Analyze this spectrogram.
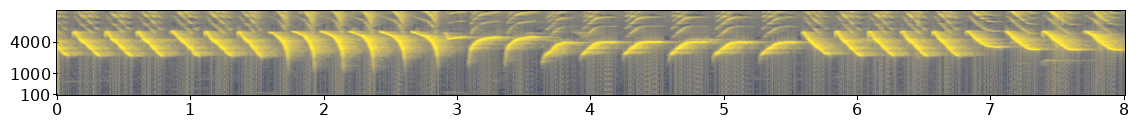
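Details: Canary singing a training song: loud, repeated downward-sweeping notes about three per second, shifting into a lower, faster phrase and then back to high sweeps, with no other sounds.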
